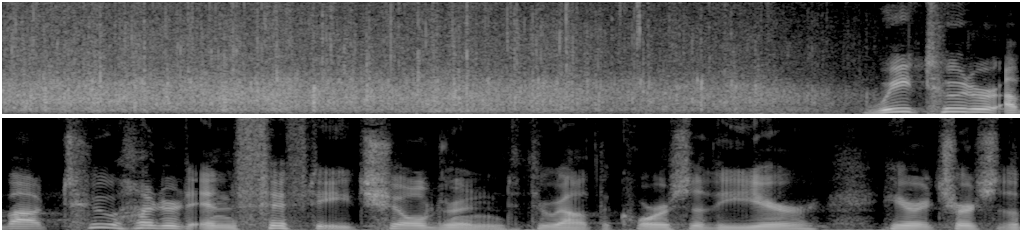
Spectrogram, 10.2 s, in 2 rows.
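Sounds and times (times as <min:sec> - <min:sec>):
audience applause: 0:00.0 - 0:04.3
speech: 0:04.4 - 0:10.1.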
